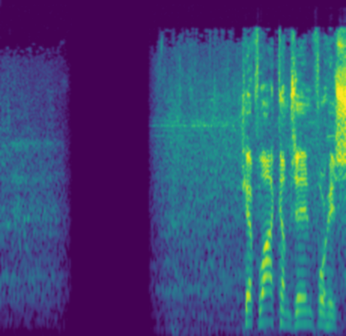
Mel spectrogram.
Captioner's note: pa announcement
